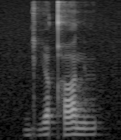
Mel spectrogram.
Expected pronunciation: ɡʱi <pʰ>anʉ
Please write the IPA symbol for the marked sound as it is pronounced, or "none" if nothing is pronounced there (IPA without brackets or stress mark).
qʰ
